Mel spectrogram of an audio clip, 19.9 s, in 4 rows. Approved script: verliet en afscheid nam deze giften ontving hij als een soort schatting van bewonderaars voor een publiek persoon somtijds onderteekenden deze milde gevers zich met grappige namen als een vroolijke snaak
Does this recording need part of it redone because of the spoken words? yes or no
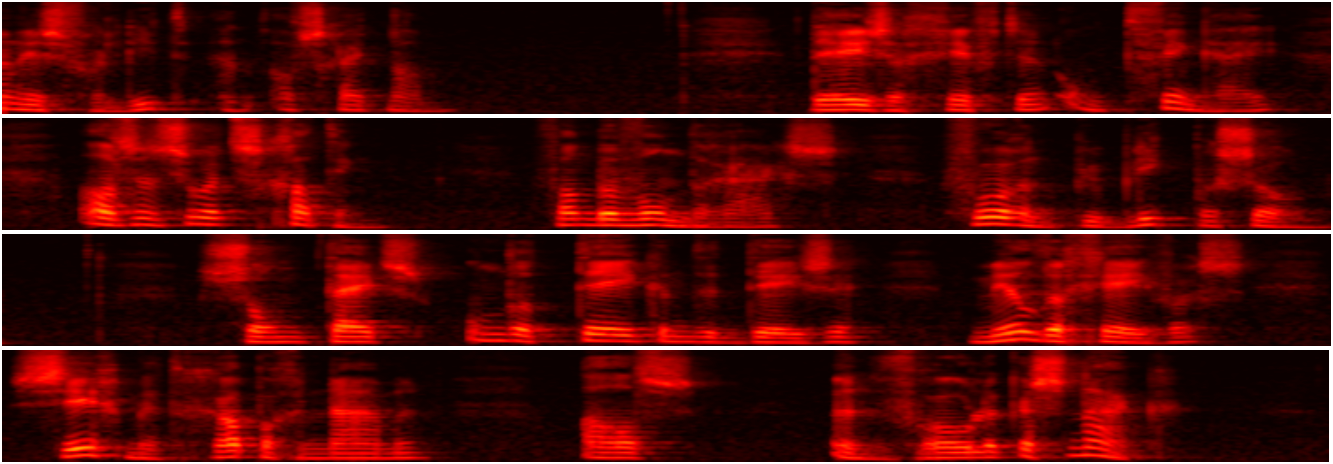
no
